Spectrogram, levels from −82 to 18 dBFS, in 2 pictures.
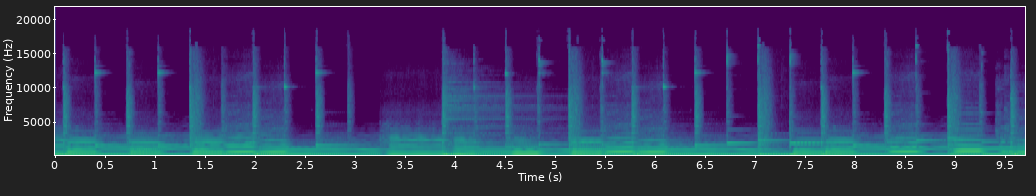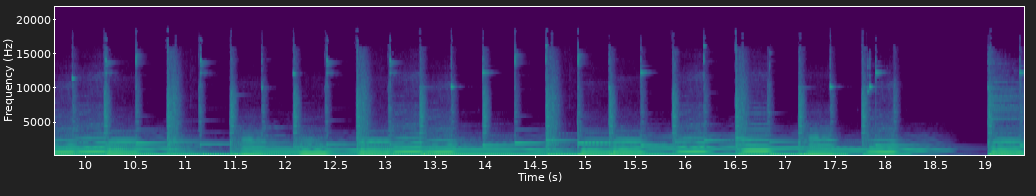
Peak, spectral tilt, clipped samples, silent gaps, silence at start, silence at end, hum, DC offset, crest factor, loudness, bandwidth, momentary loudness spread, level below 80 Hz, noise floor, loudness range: -2 dBFS; -6 dB/octave; under 0.1%; none; 0 s; 0 s; none; under 0.1%; 14 dB; -18 LUFS; 17 kHz; 5 LU; -22 dBFS; -43 dBFS; 2 LU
